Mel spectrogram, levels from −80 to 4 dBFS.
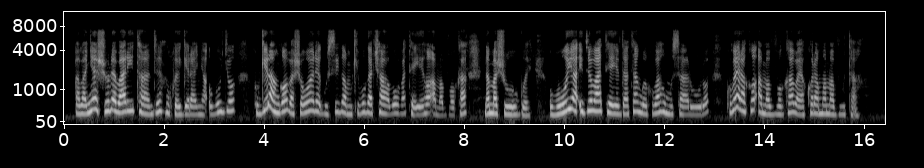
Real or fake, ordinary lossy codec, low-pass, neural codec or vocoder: real; MP3, 64 kbps; 7.2 kHz; none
